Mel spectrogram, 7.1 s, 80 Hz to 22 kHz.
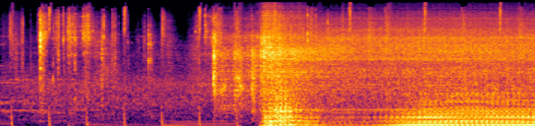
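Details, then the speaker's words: Mazda MX-5 NC after full exhaust midpipe replacement (old one rusted, scraped flat): cranks, catches, settles to even slightly loud idle, checking for leaks; no puffing or ticking; normal idle. "I'll probably turn it on, see what it sounds like, and just gonna check, see if there's any leaks."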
